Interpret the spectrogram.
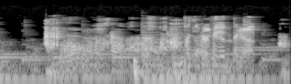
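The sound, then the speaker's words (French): A voice imitates a bubbly, gurgling snore: a wet, rattling rasp with irregular popping bursts that runs for a couple of seconds. “Une de, espèce de ronflement avec des bulles, puis genre c'est comme...”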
